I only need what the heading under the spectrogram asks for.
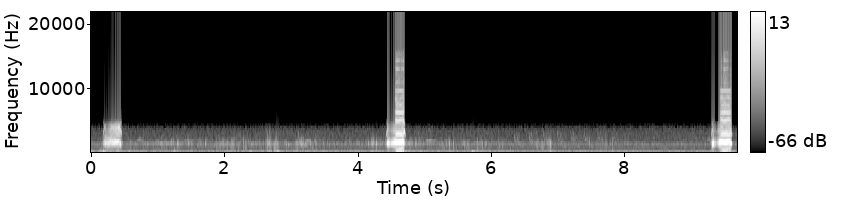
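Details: Around evening prey deliveries in Estonia, 16 May 2013, a tawny owl gives three short, wheezy, rasping shrieks spaced about four to five seconds apart, with near silence in between.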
